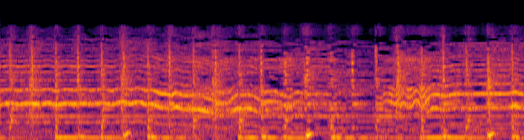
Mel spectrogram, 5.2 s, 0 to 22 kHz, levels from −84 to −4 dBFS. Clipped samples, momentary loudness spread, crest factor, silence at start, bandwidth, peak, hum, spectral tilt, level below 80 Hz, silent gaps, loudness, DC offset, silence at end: under 0.1%; 4 LU; 16 dB; 0 s; 10.5 kHz; -4 dBFS; none; -4 dB/octave; -42 dBFS; none; -21 LUFS; under 0.1%; 0 s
